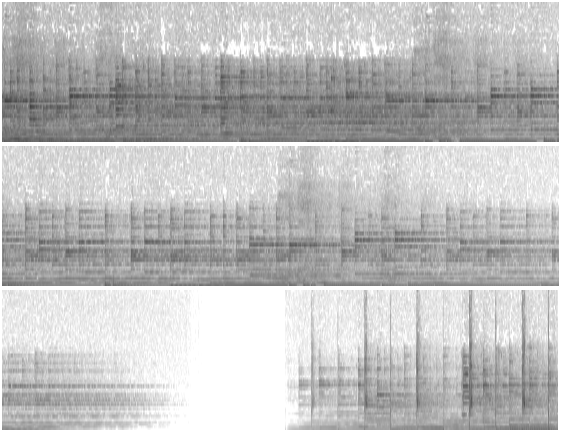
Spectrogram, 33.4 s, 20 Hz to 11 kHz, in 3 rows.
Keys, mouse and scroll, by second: 0.5 click, 6.0 click, 6.7-8.4 drag, 12.1 click, 12.9 click, 14.0 click, 16.2 click, 17.5 click, 18.7 KP_0, 20.2 KP_0, 22.8-25.1 shift+drag, 26.5-28.1 shift+drag, 28.2 middle click, 29.7-32.5 middle drag.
